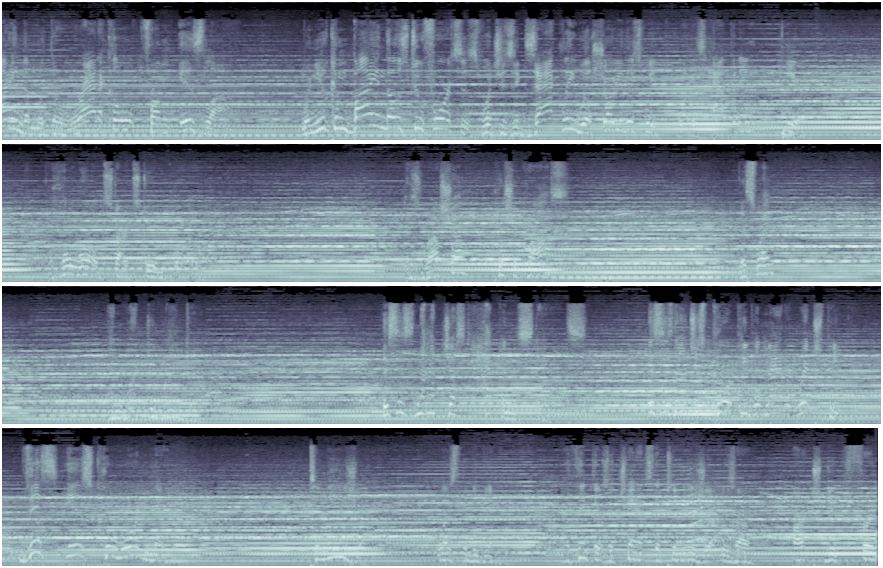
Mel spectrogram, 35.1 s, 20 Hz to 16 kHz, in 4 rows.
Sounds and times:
Orchestra: 0.0s - 35.1s.

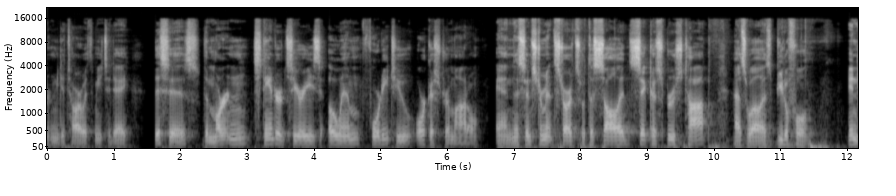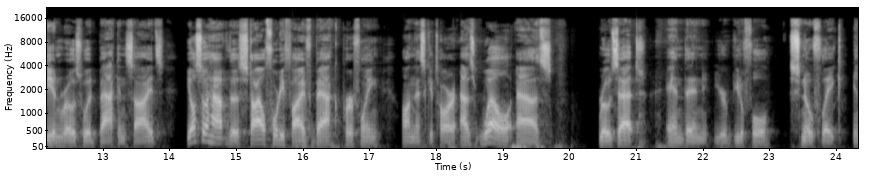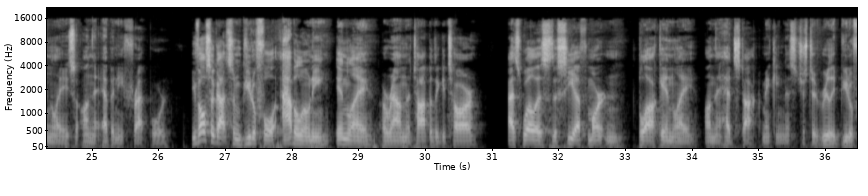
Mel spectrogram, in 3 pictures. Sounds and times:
Speech: 0.0s - 19.8s, 20.4s - 36.4s.

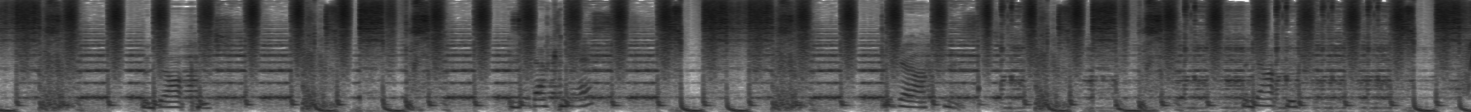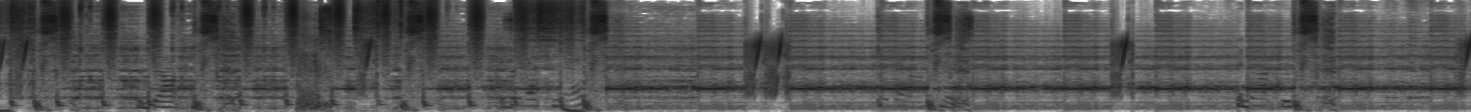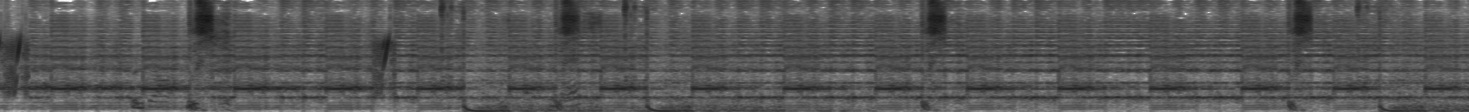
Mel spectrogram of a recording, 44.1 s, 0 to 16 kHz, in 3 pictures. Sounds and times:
Music: 0.0s - 44.1s
Speech: 1.4s - 2.2s, 5.1s - 6.1s, 8.8s - 9.7s, 12.4s - 13.1s, 16.1s - 16.6s, 19.7s - 20.6s, 24.0s - 24.4s, 27.1s - 27.9s, 30.7s - 31.6s, 34.9s - 35.4s.

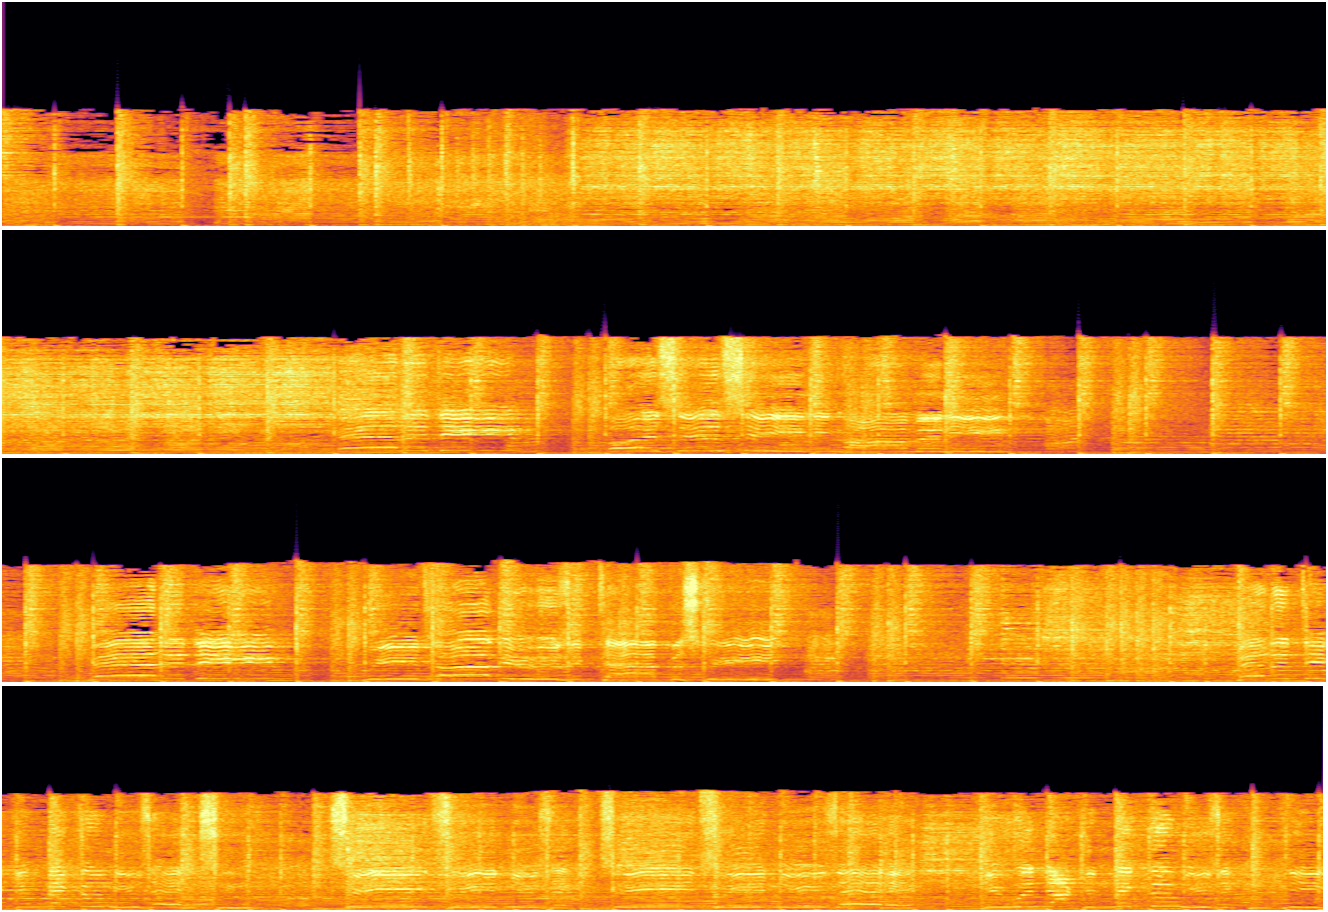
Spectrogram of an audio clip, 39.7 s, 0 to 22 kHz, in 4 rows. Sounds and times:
Exciting music: 0.0s - 39.7s.

